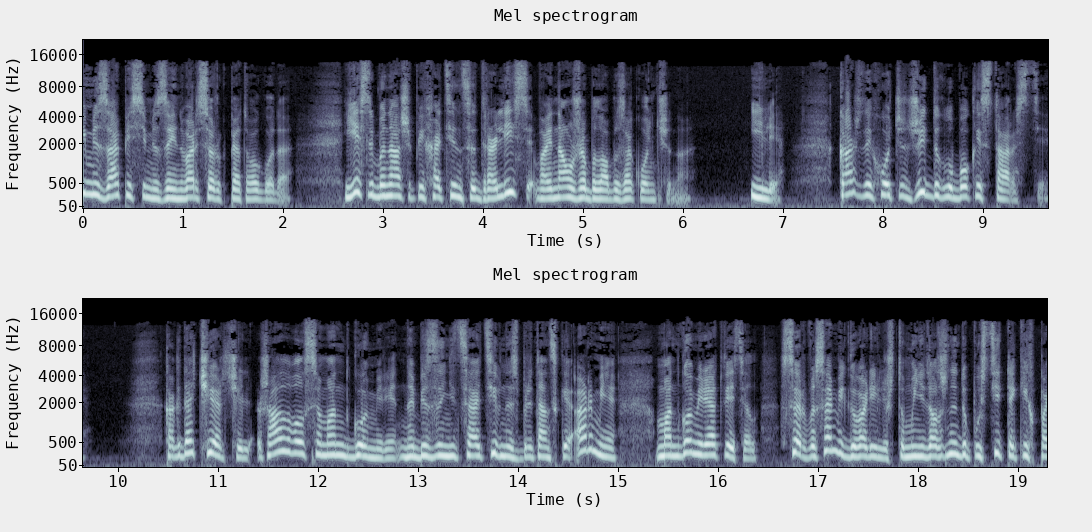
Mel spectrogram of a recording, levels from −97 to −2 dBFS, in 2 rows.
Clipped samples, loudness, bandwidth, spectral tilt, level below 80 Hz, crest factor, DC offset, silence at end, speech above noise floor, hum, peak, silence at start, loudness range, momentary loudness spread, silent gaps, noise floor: under 0.1%; -19 LUFS; 14.5 kHz; -4.5 dB/octave; -54 dBFS; 12 dB; under 0.1%; 0 s; 32 dB; none; -8 dBFS; 0 s; 3 LU; 9 LU; none; -51 dBFS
